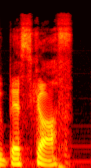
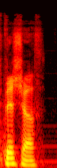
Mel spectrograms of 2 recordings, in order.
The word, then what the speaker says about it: Bischoff: I remember a media appearance, Tyler, where they kept calling you Biscoff. – Yeah, it happens. I probably wouldn't do it. – The entire media thing, and I kept screaming, it's Bischoff. It's Bischoff.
